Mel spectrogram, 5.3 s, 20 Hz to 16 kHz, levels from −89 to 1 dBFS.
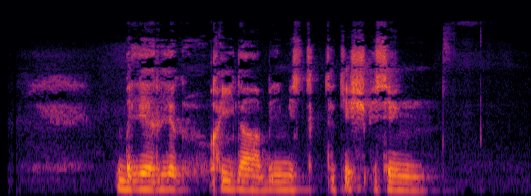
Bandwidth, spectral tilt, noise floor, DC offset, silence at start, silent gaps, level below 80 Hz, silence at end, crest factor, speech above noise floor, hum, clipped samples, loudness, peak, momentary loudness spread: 11.5 kHz; -3.5 dB/octave; -65 dBFS; under 0.1%; 0.35 s; none; -60 dBFS; 0.8 s; 24 dB; 38 dB; none; under 0.1%; -26 LUFS; -6 dBFS; 20 LU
